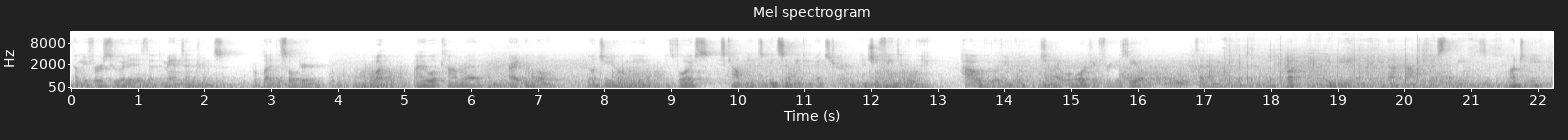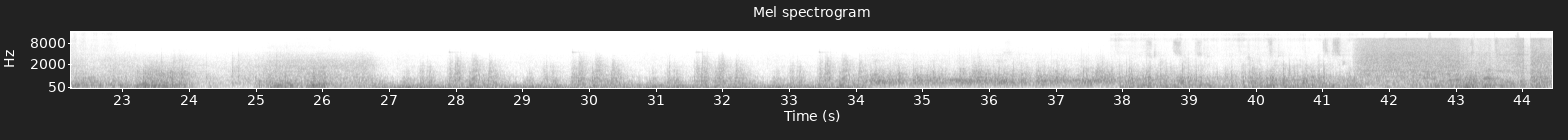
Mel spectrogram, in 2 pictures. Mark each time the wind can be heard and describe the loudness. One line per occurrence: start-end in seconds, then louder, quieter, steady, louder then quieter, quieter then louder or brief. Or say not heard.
0.0-44.4 steady.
